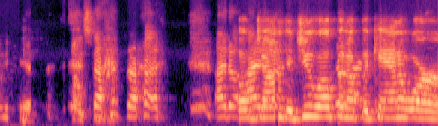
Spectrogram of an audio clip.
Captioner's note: laughter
